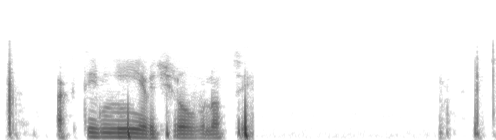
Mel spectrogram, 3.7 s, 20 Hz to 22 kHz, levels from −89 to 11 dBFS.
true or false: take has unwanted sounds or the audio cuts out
false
